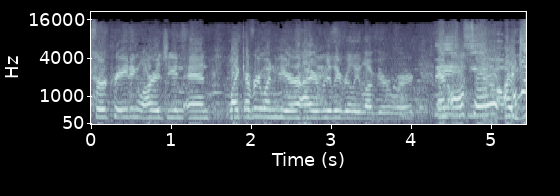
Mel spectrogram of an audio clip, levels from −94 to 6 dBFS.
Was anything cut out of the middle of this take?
no; 0 cuts

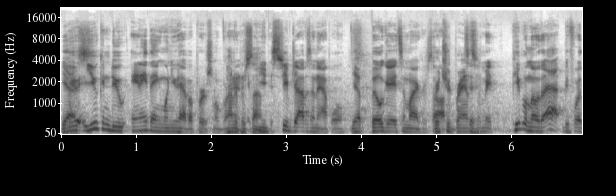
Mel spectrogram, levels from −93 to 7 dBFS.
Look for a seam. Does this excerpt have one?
yes; 3 cuts; at 2.8 s, 4.1 s, 5.6 s

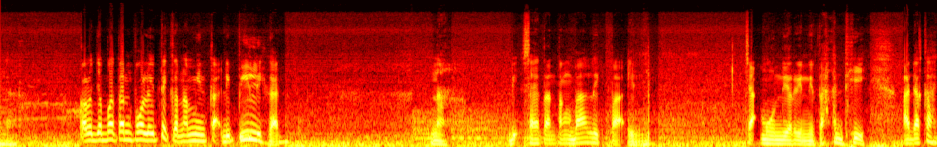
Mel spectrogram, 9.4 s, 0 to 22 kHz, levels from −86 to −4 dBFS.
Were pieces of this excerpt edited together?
yes; 1 cut; at 4.1 s

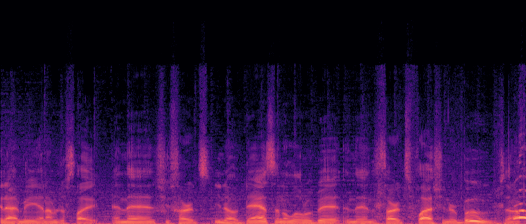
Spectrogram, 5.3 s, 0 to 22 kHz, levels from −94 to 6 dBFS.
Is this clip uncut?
yes; 0 cuts

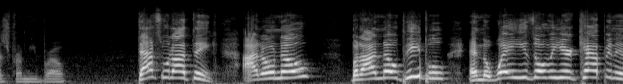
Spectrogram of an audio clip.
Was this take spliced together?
no; 0 cuts

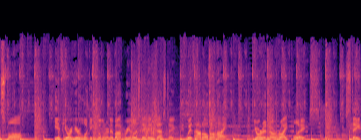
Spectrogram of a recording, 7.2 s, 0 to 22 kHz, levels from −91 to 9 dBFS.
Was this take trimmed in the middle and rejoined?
no; 0 cuts

